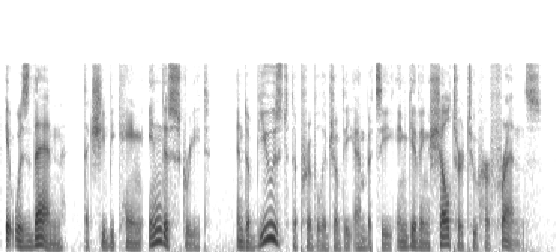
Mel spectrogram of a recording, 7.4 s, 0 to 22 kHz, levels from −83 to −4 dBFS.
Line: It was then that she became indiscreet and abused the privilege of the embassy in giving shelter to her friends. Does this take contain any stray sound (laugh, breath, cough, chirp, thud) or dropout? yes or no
yes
